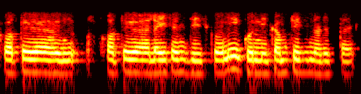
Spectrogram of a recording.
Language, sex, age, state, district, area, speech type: Telugu, male, 18-30, Andhra Pradesh, Guntur, urban, conversation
